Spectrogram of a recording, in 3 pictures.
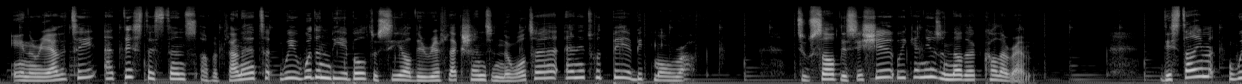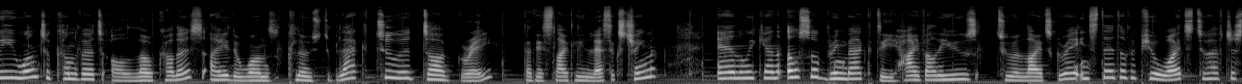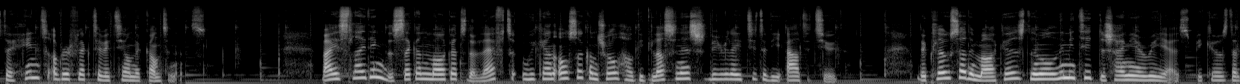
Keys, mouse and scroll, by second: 8.2 g, 8.9 click, 9.4 shift+a, 11.0 g, 15.4 click, 21.3 click, 22.3-24.0 drag, 29.8-31.6 drag.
